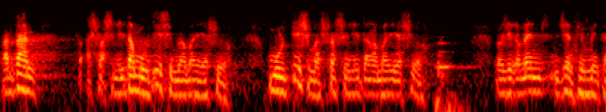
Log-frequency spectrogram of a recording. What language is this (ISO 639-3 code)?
cat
